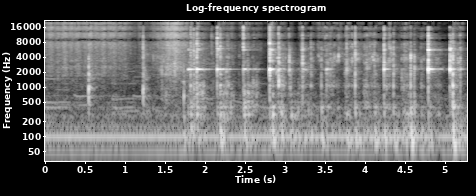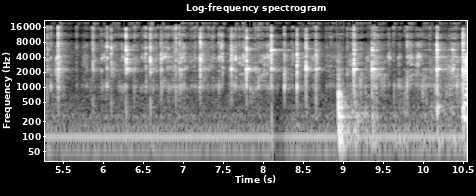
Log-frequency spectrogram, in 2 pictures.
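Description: A spoon or utensil scrapes and clinks around a bowl as melted butter, cinnamon, vanilla and sugar are mixed, a steady run of close scraping and stirring strokes over a low, constant background hum.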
